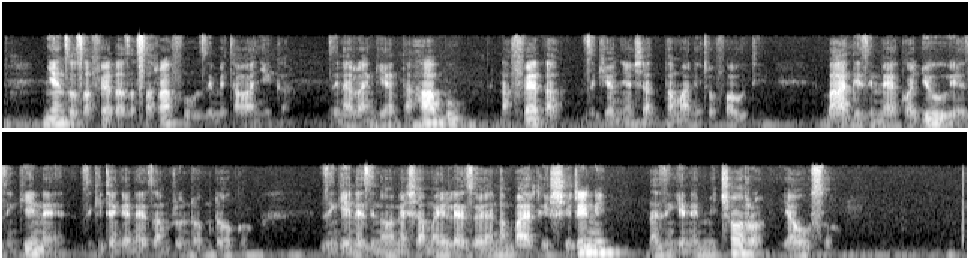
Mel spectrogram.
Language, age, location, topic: Swahili, 25-35, Mombasa, finance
